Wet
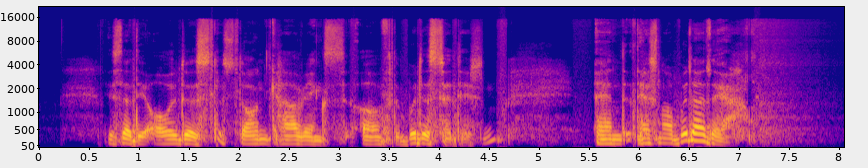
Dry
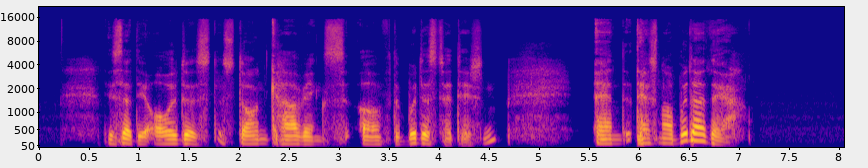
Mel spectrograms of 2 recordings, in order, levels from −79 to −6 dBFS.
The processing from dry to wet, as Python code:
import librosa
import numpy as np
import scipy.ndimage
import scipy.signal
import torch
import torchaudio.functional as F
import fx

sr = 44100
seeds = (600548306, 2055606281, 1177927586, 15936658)

y = fx.low_shelf(x, sr, hz=190.0, db=7.5, at=(4.98, 5.76))
y = fx.sustainer(y, sr, db_per_s=31.0)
